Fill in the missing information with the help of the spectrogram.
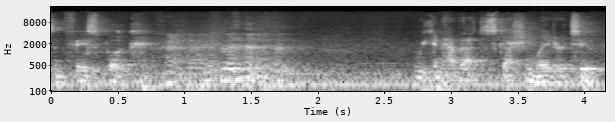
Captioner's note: laughs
